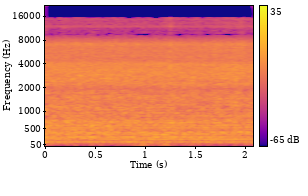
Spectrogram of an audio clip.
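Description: Steady, even hiss of background room noise, with no distinct events.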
